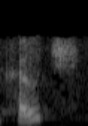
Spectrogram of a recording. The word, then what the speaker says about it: Koch: The 80-20 Principle, The Secret to Achieving More with Less by Richard Koch, K-O-C-H, that's how he pronounces it.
